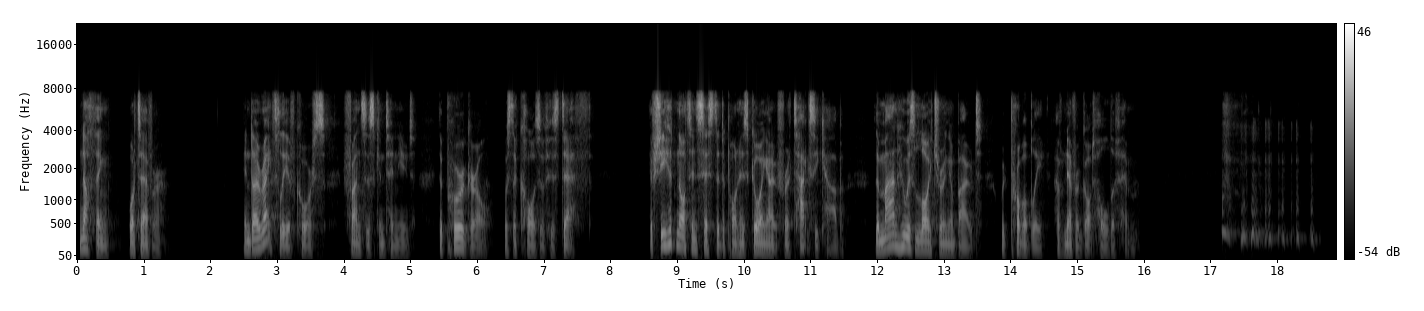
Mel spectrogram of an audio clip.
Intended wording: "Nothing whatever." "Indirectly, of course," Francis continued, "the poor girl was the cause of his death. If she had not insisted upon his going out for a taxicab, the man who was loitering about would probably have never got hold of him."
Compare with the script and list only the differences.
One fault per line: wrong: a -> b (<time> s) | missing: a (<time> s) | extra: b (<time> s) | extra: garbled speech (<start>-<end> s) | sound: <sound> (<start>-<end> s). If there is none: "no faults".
sound: laugh (17.2-18.7 s)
